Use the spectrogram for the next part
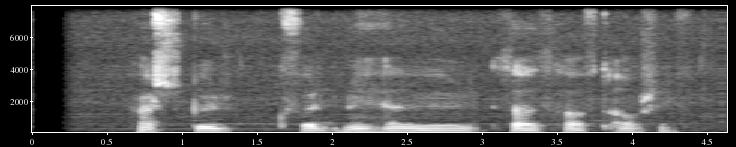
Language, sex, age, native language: Icelandic, male, 15, Icelandic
